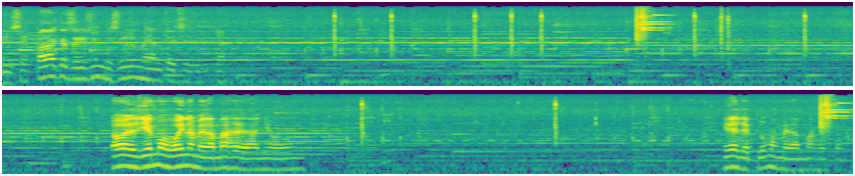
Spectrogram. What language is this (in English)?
Spanish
